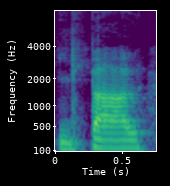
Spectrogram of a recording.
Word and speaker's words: parlent: And then you come across ANT, and ENT is silent, silent.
